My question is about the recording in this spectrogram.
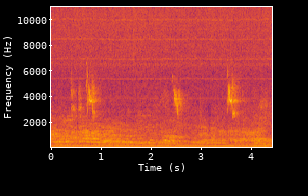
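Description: A bird calling with short, high chirps that fall in pitch, a few times about a second or so apart, the loudest near the end, over faint background voices and a steady low hum.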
